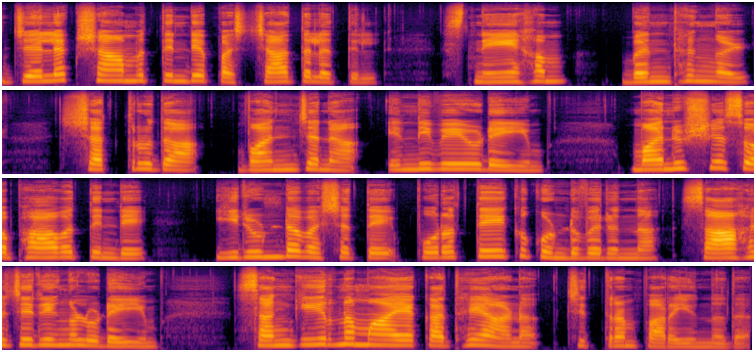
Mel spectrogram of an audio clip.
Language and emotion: Malayalam, neutral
